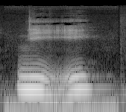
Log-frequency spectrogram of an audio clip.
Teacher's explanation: This word meaning you is pronounced in Mandarin as 你 with a falling rising tone.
